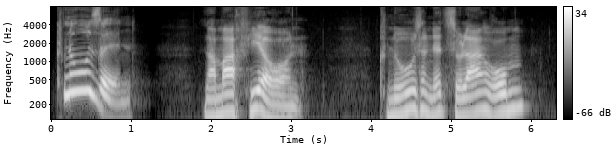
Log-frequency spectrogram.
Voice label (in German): "knuseln", wittlich; das wittlicher woerterbuch; woerterbuch vertonung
